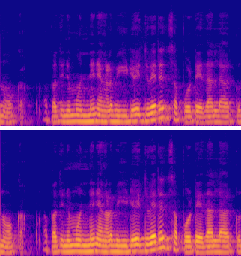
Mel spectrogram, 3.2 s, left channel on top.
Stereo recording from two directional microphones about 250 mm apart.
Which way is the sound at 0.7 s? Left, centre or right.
Centre.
